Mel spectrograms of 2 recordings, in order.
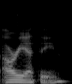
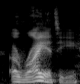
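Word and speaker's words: Arrietty: I had to look up the pronunciation for this. Aretti. Because originally I was saying Araiy and I thought I'd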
